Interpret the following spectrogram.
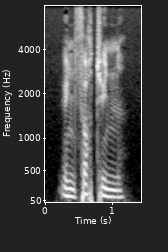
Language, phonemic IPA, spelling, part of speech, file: French, /fɔʁ.tyn/, fortune, noun, Fr-fortune.ogg
- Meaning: 1. fortune; fate, destiny; luck 2. fortune, wealth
